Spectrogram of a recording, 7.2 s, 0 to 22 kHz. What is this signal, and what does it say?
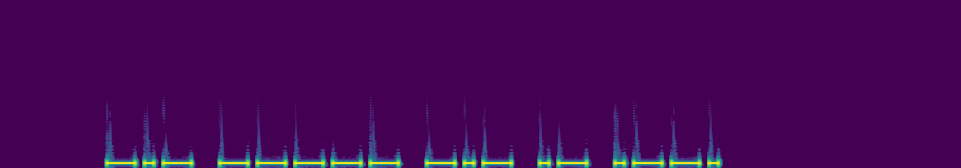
Morse code, heard as a keyed tone, about 17 wpm, 700 Hz. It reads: K0KAP
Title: USA Call Signs - 5 Characters - Repeated 3x - 17wpm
